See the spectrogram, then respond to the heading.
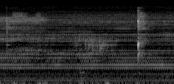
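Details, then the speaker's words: Sharp SJ-X197W refrigerator: a strong, steady high-pitched buzzing whine, not compressor vibration but a loose compressor mounting rattling against its seat; it stops when the mount is touched with a screwdriver and returns on release. "dia mengeluarkan suara desingan yang sangat kuat bukan ke getaran kompresor tapi ada seakan-akan ada yang kedudukannya tidak kuat ya"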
